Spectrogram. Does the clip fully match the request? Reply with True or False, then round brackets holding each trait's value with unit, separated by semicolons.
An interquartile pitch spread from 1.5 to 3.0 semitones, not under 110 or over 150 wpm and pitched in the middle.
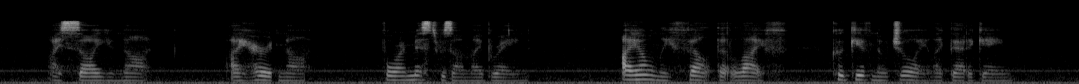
True (2.7 semitones; 145 wpm; 180 Hz)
